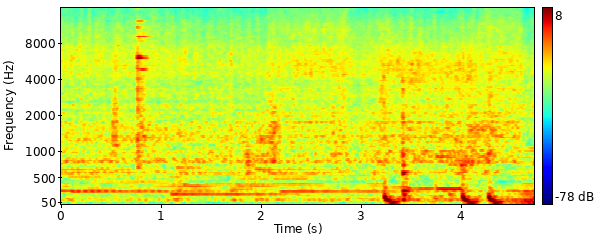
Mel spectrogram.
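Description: Liver frying in hot oil with pepper, giving a steady close sizzle throughout and a few louder stirring clatters toward the end.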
